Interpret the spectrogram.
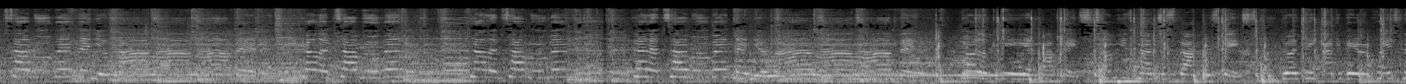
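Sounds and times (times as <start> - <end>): acoustic guitars strummed: 0.0 - 14.0.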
